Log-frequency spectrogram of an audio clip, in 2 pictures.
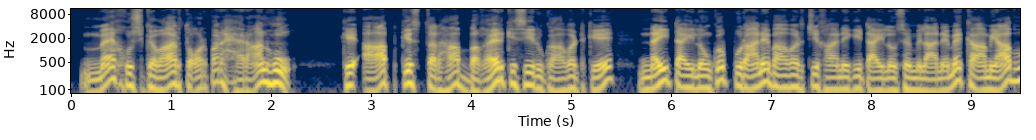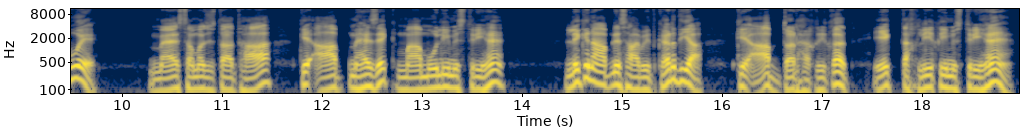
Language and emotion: Urdu, surprised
